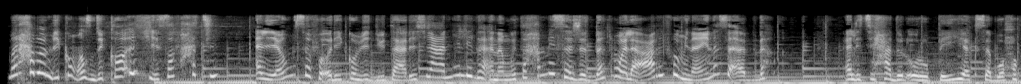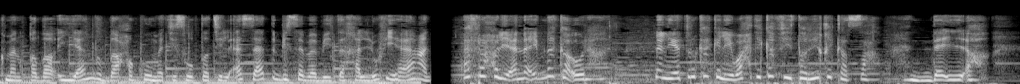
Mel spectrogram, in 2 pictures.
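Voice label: Arabic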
